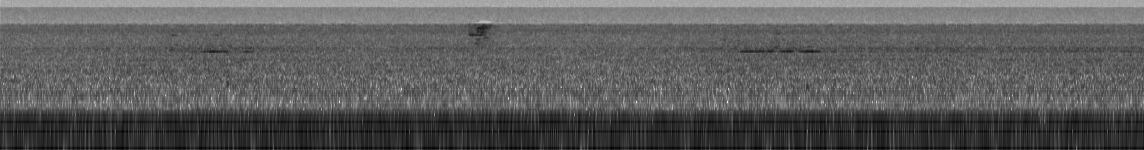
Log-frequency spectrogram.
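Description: Quiet room tone with a steady low hum, and one faint click about three and a half seconds in.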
